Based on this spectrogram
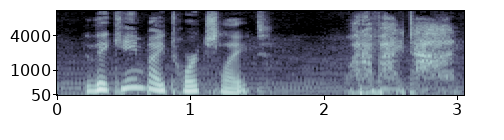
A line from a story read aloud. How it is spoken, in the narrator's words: she asked in a whisper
